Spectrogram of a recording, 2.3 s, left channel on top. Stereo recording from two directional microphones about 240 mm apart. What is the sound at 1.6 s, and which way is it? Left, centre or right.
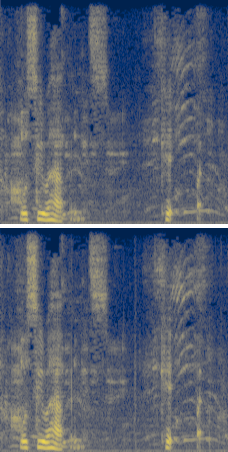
Speech, centre.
